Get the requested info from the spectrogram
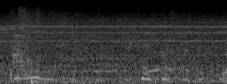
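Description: Brief, indistinct voices of people close by, with two short bursts of talk, one near the start and one in the second half, over a steady background hiss.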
